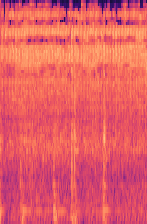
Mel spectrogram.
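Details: Hyundai Accent petrol engine idling roughly, with irregular deep thumps, pops and backfiring; spark plugs, injectors and mass air sensor already replaced, plug wires possibly too, cause unknown.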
